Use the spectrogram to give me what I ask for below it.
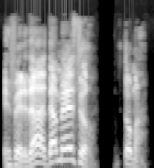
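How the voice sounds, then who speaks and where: A man's voice: a little high, sing-song, measured pace, fairly bright tone, dry recording, pitched below the performer's own voice, full character voice. A man playing a clueless, bumbling father in a comedy sketch, with exaggerated comic delivery. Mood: goofy. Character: clueless bumbling dad, middle-aged man. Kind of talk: sketch comedy role-play.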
